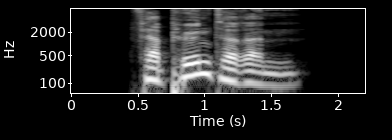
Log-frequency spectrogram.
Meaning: strong dative masculine/neuter singular comparative degree of verpönt
- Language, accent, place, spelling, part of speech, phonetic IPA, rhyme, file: German, Germany, Berlin, verpönterem, adjective, [fɛɐ̯ˈpøːntəʁəm], -øːntəʁəm, De-verpönterem.ogg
